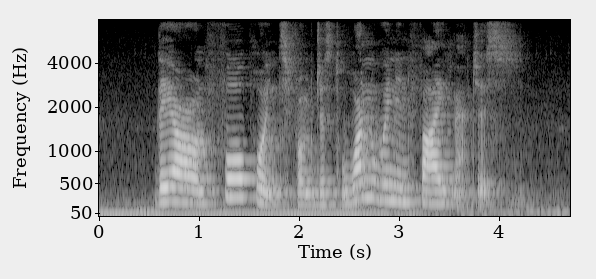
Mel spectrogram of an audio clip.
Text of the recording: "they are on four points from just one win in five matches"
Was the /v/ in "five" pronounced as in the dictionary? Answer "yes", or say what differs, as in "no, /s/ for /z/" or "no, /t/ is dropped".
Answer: yes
